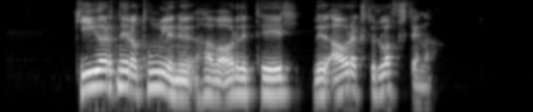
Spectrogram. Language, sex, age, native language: Icelandic, male, 30-39, Icelandic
